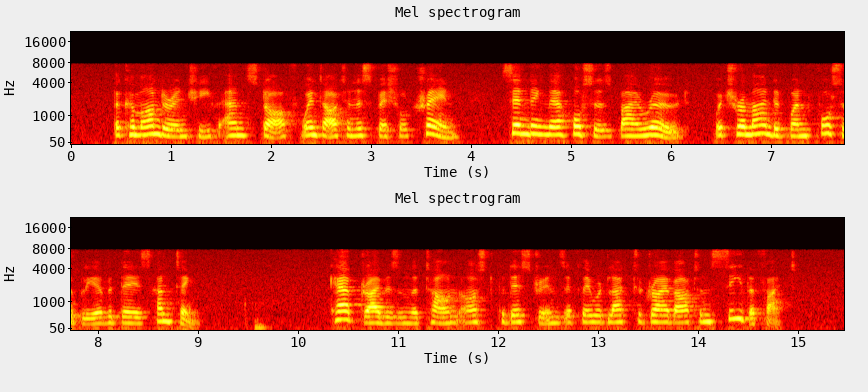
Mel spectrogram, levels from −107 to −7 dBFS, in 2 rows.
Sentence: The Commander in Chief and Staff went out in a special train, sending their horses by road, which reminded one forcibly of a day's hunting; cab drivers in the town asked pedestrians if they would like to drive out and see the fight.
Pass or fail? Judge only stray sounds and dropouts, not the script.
fail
